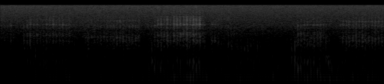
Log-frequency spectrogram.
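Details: Cat in a kitchen; soft, low rumbling purr running steadily throughout, with brief rustling bursts.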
